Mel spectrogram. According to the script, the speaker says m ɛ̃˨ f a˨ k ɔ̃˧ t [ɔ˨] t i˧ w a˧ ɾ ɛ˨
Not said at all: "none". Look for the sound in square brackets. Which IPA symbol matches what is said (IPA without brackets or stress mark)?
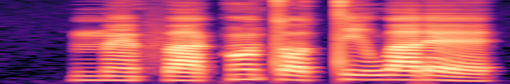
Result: ɔ˨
